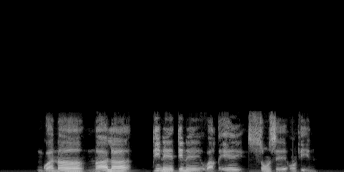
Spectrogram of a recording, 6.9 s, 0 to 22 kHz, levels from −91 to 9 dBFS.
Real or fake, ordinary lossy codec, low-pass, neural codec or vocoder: real; Opus, 24 kbps; 7.2 kHz; none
